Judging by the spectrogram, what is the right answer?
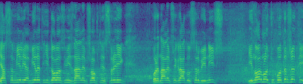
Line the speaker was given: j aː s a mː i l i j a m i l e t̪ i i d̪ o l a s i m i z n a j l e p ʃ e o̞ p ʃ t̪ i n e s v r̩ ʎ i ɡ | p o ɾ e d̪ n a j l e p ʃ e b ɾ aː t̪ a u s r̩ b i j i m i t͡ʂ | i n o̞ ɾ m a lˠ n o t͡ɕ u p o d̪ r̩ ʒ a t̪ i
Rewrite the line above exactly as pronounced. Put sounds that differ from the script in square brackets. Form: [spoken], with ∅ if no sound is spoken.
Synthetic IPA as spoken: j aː s a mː i l i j a m i l e t̪ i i d̪ o l a [z] i m i z n a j l e p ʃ e o̞ p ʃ t̪ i n e s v r̩ ʎ i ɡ | p o ɾ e d̪ n a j l e p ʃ e [ɡ] ɾ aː [d̪] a u s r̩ b i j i [n] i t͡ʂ | i n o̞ ɾ m a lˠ n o t͡ɕ u p o d̪ r̩ ʒ a t̪ i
